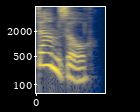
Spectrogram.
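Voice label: "damsel", British English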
